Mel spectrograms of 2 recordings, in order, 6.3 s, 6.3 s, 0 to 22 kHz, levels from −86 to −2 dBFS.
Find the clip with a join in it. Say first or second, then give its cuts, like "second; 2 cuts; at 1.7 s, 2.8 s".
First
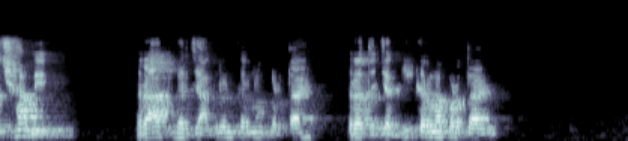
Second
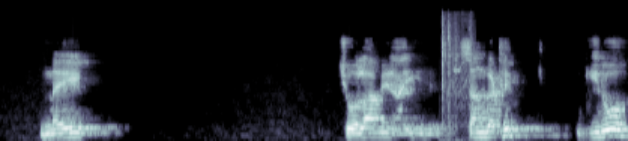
second; 1 cut; at 4.5 s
